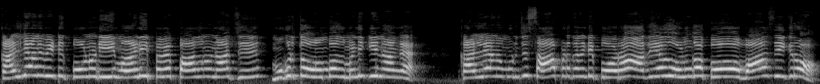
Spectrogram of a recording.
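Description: A woman's voice: flat delivery, brisk, a bit bright. A woman voicing a grumbling middle-aged husband in a cartoon, scolding. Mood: impatient. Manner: gruff, scolding, mutters in a low put-on voice.

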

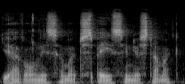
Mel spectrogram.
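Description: An older man, a Buddhist monk, giving a calm, measured evening Dhamma talk with unhurried pauses and a husky voice. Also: rumbling low, no echo.

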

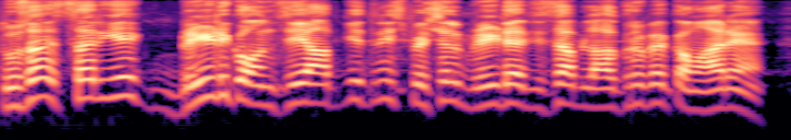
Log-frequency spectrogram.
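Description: A middle-aged man interviewing a farmer outdoors, asking brisk, prompting questions and addressing viewers directly. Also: a little high, no room sound. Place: outdoor farm among chickens. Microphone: handheld mic at mid distance. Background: chickens clucking and crowing.

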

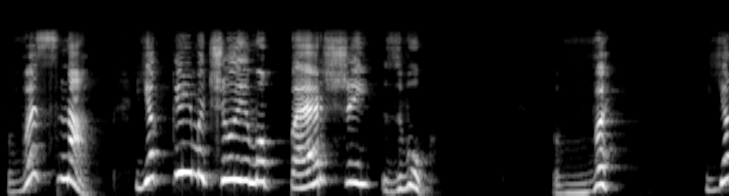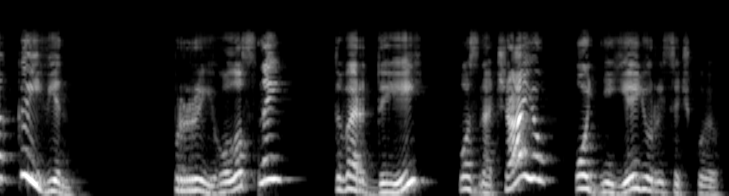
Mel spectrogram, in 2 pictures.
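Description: Very slow, bright, lively-voiced woman teacher. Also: on the high side. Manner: gentle, addresses the child directly, spells out sounds one by one. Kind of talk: slow, clearly spoken lesson for a child.

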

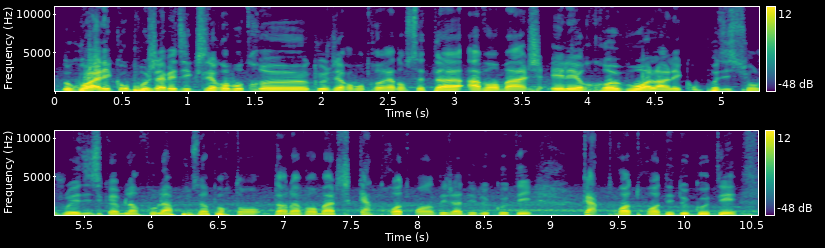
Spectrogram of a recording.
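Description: Speaking fast in a slightly high, darkish voice with fairly even intonation, this young Frenchman runs a live football stream over a headset mic, and a bit of hiss or hum is audible. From his desk in a small home room, he chats through pre-match commentary, reads the chat, uses plenty of fillers and thanks viewers by name.

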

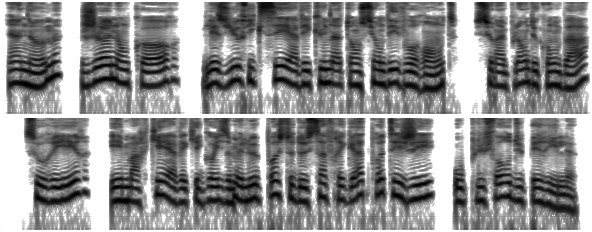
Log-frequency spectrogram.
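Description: A man reading a sea story aloud, with steady, even storytelling and lightly voiced dialogue. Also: on the high side, a little slow, hardly any pauses, no room sound, studio quality. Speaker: reader.

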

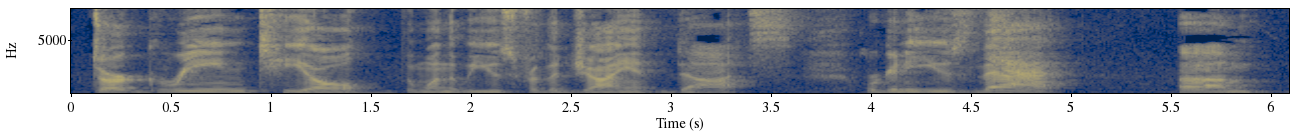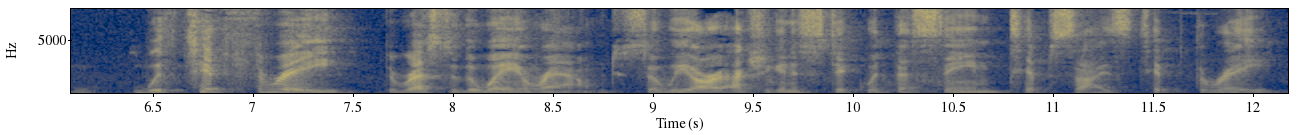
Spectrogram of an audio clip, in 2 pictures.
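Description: A man with a gravelly voice, chatting and counting aloud as he demonstrates a painting craft. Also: mid-range voice, pushed and bright. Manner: chatty, counts dots aloud while working. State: gravelly voice today. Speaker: craft instructor.

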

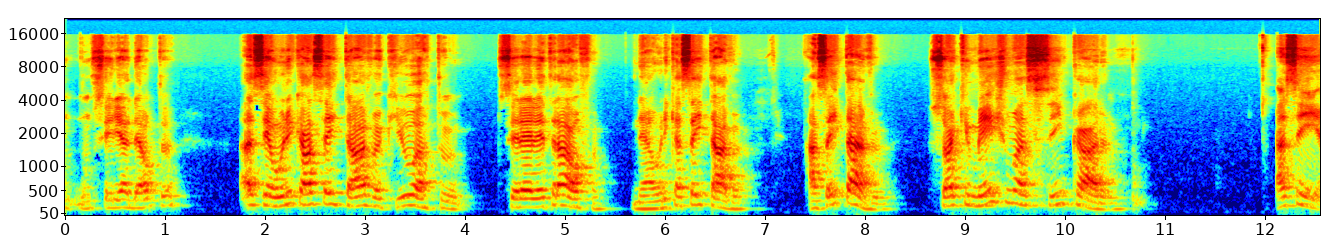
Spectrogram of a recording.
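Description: A man's voice: high-pitched, sharp tone. A man with a Brazilian accent teaching English in a casual, slangy live online class, often checking in with his students.

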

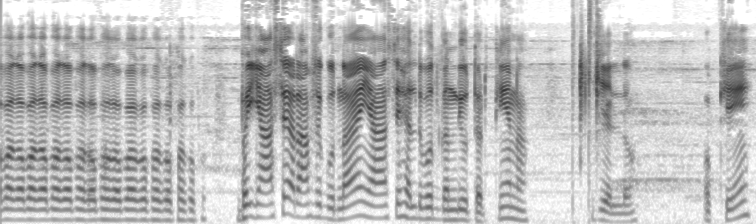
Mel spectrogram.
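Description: Streamer type: man with a high, bright voice, chatty play-by-play, faint room noise behind. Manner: chatty, repeats words in rapid strings, reacts to chat. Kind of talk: live gameplay commentary. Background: faint ambient noise.

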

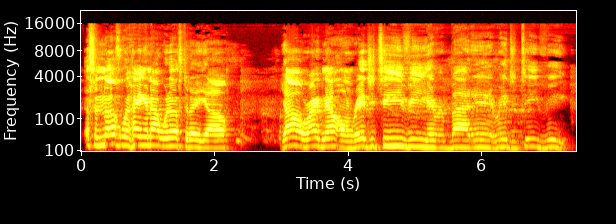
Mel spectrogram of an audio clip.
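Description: A man's voice: fairly high pitch, fairly even intonation, normal speed, fairly bright tone. A man hosting a family vlog, trading laughing, profane, mock-threatening banter with relatives. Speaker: vlog host. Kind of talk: rowdy comedic family vlog.

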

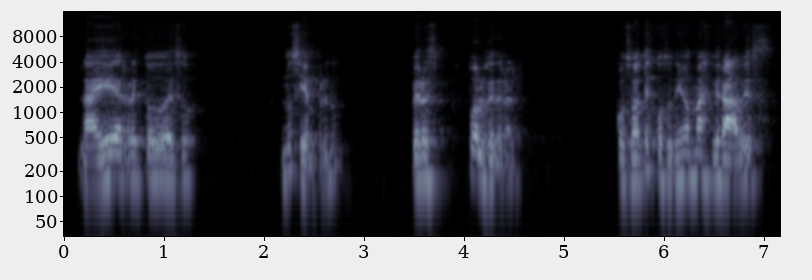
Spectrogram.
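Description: A man's voice: fairly high pitch, gravelly. A male English teacher with a Mexican Spanish accent, explaining grammar step by step in a recorded lesson and checking in with "¿no?" as he goes. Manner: explains step by step, repeats terms, asks "¿no?".

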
